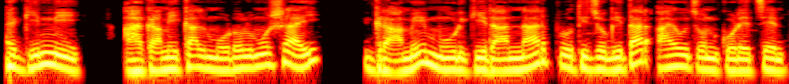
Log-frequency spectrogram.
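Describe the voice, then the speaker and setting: A man playing an eager, flattering, scheming village milkman husband in a cartoon, with theatrical exclamations. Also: medium pitch, moderate pace, no room sound, natural voice. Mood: coaxing. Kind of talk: Bengali cartoon dialogue. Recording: music bed behind the voice.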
